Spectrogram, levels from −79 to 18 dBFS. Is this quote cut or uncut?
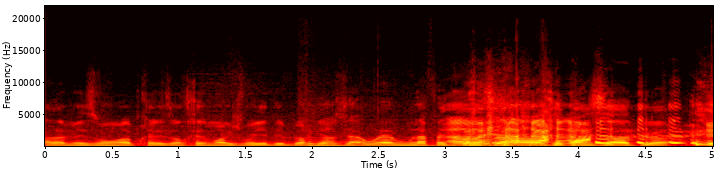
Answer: uncut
